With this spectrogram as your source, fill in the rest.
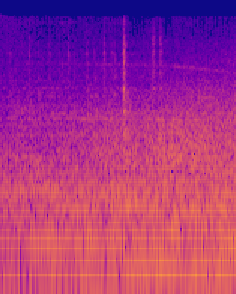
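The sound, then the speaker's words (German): A loud, steady roar of aircraft overhead at London Luton Airport fills the whole stretch, a dense rumbling wash with droning engine tones running underneath, no voices present. “An diesem Morgen hört Colin nicht nur das Tosen der Flugzeuge über ihm, sondern auch ein metallisches Knattern, das sich bedrohlich nähert”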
